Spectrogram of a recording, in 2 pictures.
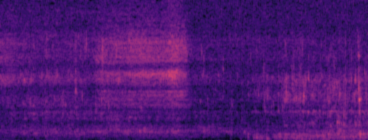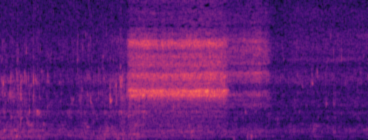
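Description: A diver breathes in through a regulator with a sharp hiss.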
